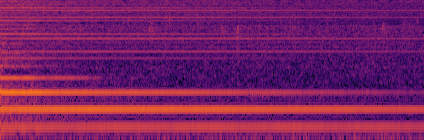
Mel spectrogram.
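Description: A Buddhist bowl bell struck once, ringing on with a few clear, steady tones that slowly fade; the highest tone dies away within about a second. The bell marks the pause after one invocation of a Buddha's name in the chanted liturgy.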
